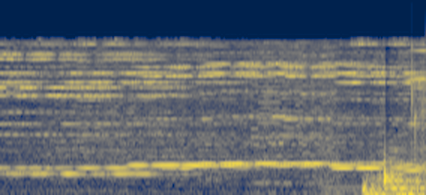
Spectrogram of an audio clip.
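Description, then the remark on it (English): Trippy music: layered, sustained tones hang in a shimmering drone with bright high overtones, then a deeper, louder swell of low notes rises in the final second. No one speaks. “When you hear the trippy music, you know what time it is.”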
